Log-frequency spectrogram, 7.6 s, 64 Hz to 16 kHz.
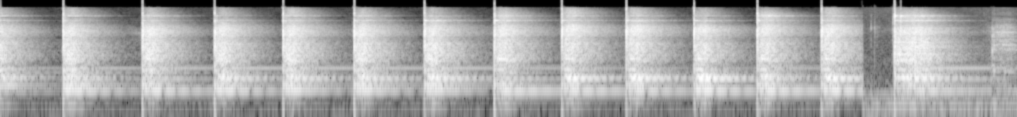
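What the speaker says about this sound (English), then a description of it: "So I use a piece of aluminum, just a piece of aluminum that's softer, and make sure it's square. Just start to tap it on." An aluminum piece is tapped against the harmonic damper of a 440 MOPAR 512 stroker engine, giving a dozen sharp, evenly spaced metallic hammer strikes with ringing decay, close and loud, no talking.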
